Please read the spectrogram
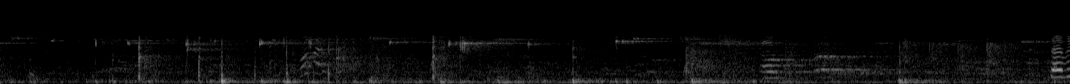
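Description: Badminton rally: rackets hitting the shuttlecock in sharp, irregular cracks about every half second to a second, with short high squeaks of court shoes on the floor between the hits. A brief voice call comes near the end.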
